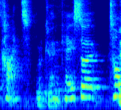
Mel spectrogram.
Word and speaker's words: Keight: So it's actually pronounced kite. Okay. Okay. So Tom. As in go and fly kite.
